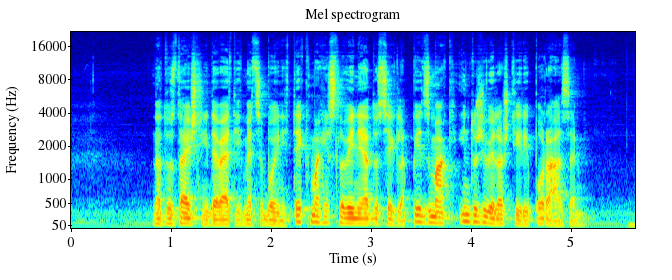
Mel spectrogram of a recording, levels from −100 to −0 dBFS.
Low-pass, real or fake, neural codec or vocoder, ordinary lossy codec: none; real; none; none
